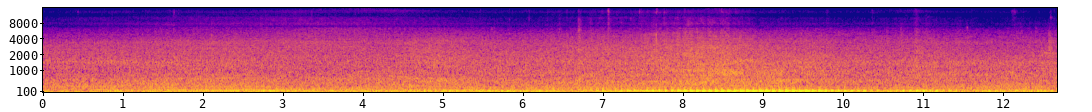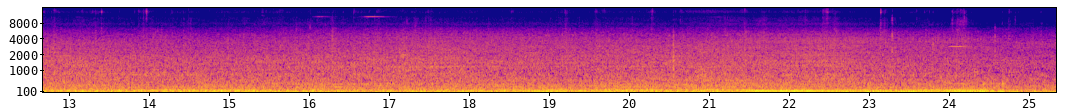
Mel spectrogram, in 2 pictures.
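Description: Traffic rumbles steadily along a nearby street.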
